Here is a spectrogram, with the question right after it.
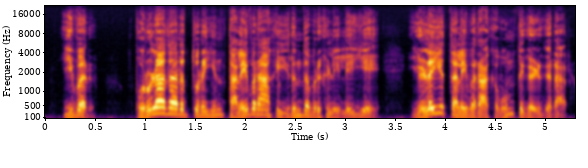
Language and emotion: Tamil, neutral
